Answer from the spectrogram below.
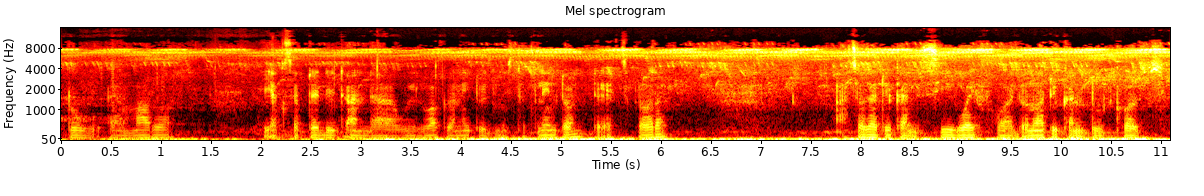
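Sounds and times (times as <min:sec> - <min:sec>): insects chirring: 0:00.0 - 0:11.0
low rumble: 0:02.0 - 0:11.0.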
